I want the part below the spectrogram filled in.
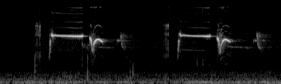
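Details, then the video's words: Two close, loud phrases from bar-winged prinias calling back and forth to provoke other prinias, each a tick, a clear drawn-out whistle, then a quick tumbling downslurred twang and brief trailing note. "Suara prenjak gacor saut sautan bikin prenjak apa saja cepat emosi"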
